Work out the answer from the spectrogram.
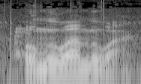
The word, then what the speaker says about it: Oumuamua: is could possibly be the space probe that has left our solar system back in 2017, known as, and this is the pronunciation, Oumuamua.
